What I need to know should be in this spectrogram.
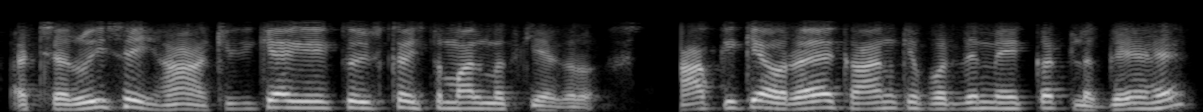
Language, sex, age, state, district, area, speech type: Hindi, male, 45-60, Rajasthan, Jodhpur, urban, conversation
